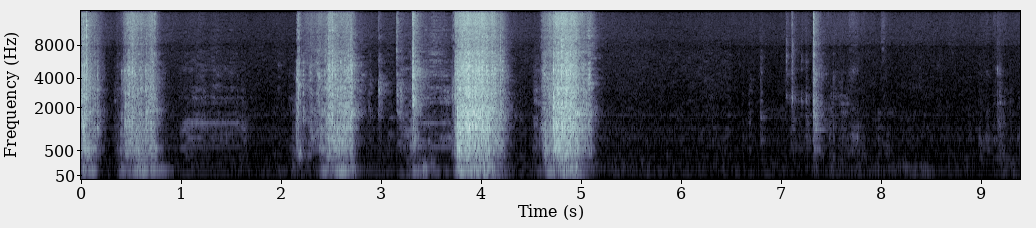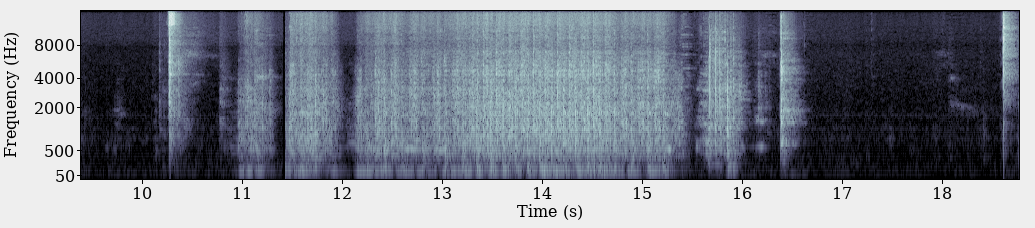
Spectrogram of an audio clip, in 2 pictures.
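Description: A sewing machine stitches forward and back on a tiny fabric standing bag, running in short whirring bursts with pauses, then one longer continuous run before stopping.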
